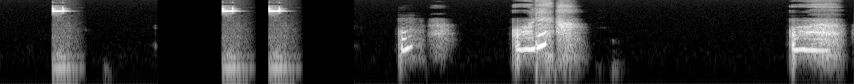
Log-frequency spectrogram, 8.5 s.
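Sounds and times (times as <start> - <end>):
air conditioner switching on beeps: 2.2 - 2.9
speech: 5.2 - 5.8, 7.9 - 8.5.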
